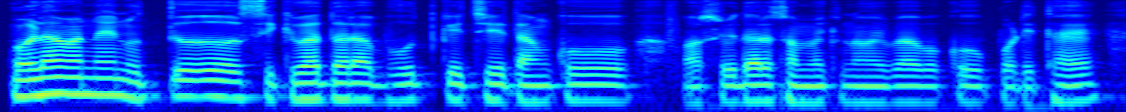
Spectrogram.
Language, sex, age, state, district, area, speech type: Odia, male, 30-45, Odisha, Cuttack, urban, spontaneous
